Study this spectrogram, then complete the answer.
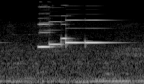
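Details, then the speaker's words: LG front-load washing machine, start/pause button fault; switch, diode, LED and PCB traces checked OK: with a function selected, pressing and holding start gives short high beeps but the cycle never starts, only occasionally registering. "അപ്പോൾ കണ്ടോ, പക്ഷെ നമ്മൾ press ചെയ്ത് കഴിഞ്ഞാൽ ഒന്നും work ചെയ്യത്തില്ല."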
